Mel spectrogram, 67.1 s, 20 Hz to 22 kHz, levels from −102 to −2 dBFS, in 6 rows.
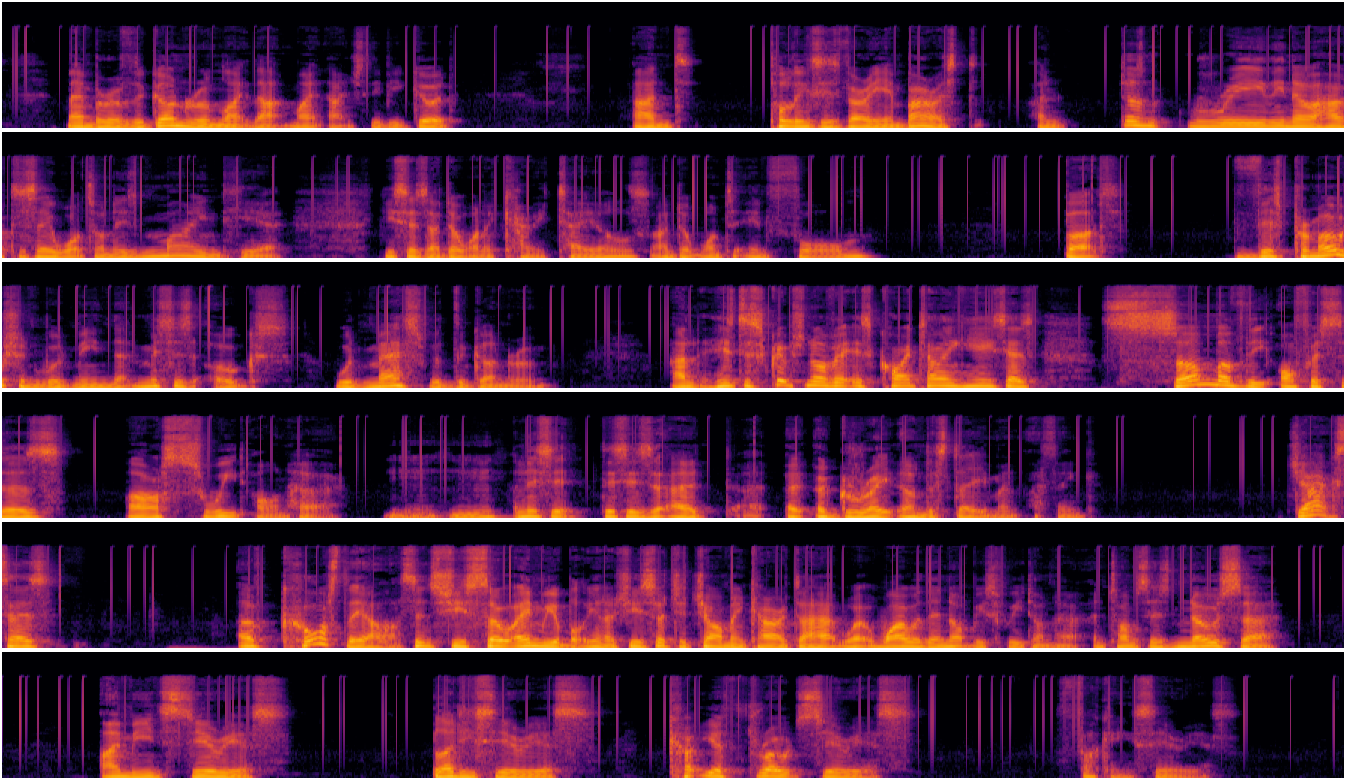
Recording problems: wrong speed and pitch; too slow and too low; 0.6 times normal speed
crackle, like an old record; faint; 30 dB below the speech

